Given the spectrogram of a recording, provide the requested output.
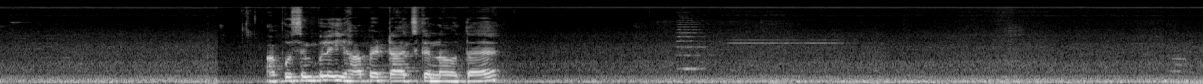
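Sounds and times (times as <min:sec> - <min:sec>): road traffic rumble: 0:00.0 - 0:12.0
high steady beep: 0:06.8 - 0:08.5
car horn toot: 0:06.8 - 0:08.6.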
